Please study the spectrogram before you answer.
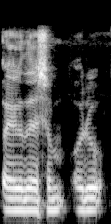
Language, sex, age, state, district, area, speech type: Malayalam, male, 60+, Kerala, Palakkad, rural, spontaneous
